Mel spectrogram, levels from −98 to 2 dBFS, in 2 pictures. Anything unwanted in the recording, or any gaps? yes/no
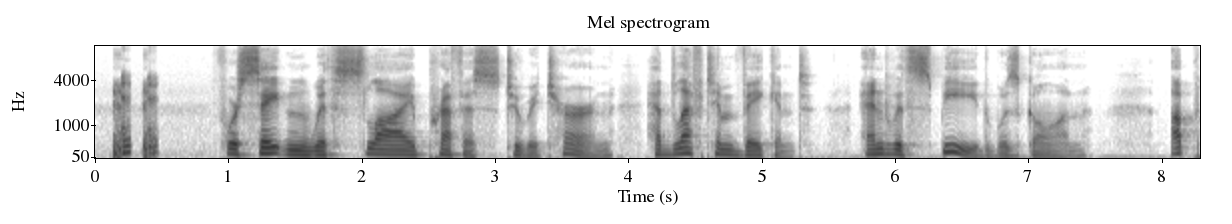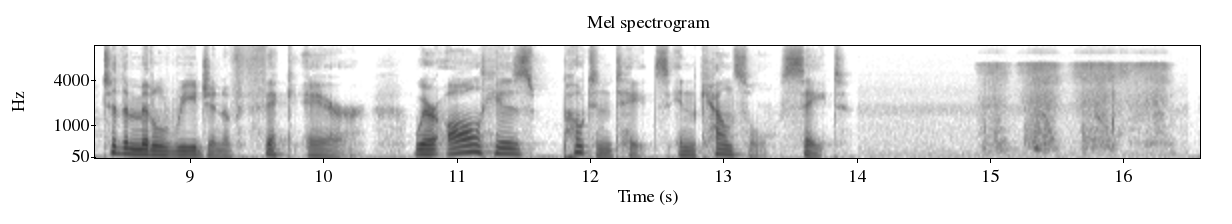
yes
